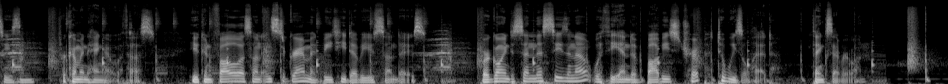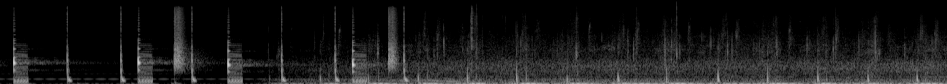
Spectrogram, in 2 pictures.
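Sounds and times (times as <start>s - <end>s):
speech: 0.0s - 8.8s
boots walking on a paved walking and biking path: 11.8s - 18.9s.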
